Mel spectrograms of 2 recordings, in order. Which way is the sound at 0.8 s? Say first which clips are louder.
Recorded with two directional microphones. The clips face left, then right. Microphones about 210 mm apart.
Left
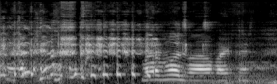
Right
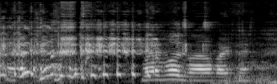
Even; 15° right (ahead or behind).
